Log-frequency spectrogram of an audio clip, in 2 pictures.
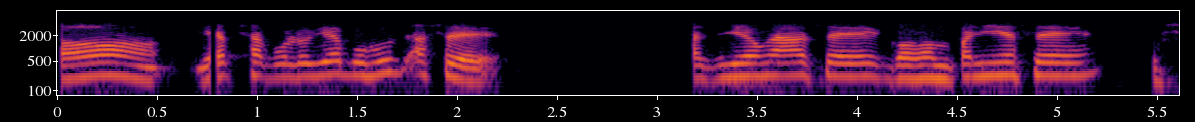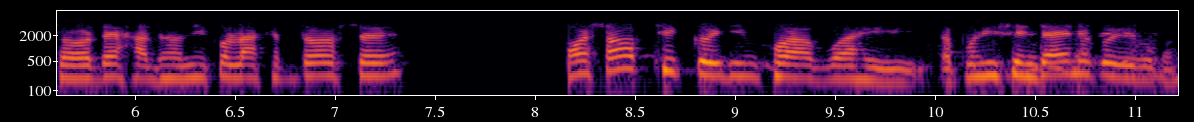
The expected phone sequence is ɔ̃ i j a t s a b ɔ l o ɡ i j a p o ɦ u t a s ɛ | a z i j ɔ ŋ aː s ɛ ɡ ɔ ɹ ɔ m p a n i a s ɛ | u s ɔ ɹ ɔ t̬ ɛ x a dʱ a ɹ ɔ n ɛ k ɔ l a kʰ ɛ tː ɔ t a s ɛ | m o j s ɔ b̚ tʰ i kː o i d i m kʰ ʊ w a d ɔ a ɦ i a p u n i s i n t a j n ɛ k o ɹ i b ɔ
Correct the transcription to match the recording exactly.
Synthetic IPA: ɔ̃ i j a t s a b ɔ l o ɡ i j a b o ɦ u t a s ɛ | a z i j ɔ ŋ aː s ɛ ɡ ɔ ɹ ɔ m p a n i a s ɛ | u s ɔ ɹ ɔ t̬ ɛ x a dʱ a ɹ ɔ n i k ɔ l a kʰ ɛ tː ɔ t a s ɛ | m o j s ɔ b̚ tʰ i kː o i d i m kʰ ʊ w a b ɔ a ɦ i a p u n i s i n t a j n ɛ k o ɹ i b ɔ

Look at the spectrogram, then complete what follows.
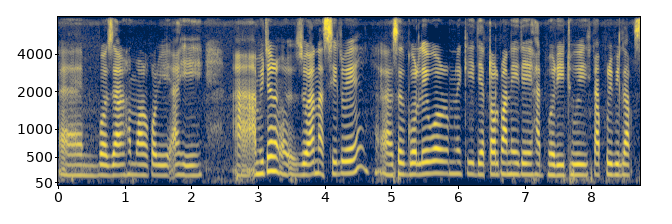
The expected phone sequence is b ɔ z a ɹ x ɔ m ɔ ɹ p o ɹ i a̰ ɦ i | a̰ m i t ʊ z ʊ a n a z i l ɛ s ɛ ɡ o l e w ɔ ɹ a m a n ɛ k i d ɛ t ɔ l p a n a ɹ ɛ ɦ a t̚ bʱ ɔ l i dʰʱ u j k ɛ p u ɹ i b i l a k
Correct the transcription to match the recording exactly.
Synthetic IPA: b ɔ z a ɹ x ɔ m ɔ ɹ k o ɹ i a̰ ɦ i | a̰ m i t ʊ z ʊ a n a s i l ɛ s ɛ ɡ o l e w ɔ ɹ a m a n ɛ k i d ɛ t ɔ l p a n i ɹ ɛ ɦ a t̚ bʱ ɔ ɹ i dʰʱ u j k a p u ɹ i b i l a k

